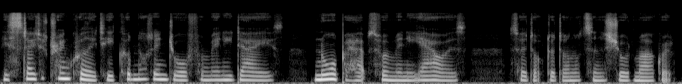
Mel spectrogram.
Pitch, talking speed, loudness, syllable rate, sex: 205 Hz, 175 wpm, -19 LUFS, 5.8 syllables/s, female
